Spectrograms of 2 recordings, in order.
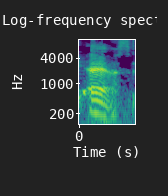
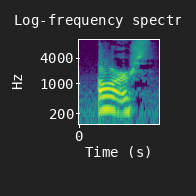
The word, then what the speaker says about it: ass: He once told me, say ass. It's not arse, it's ass. We say it like the rest of the world.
